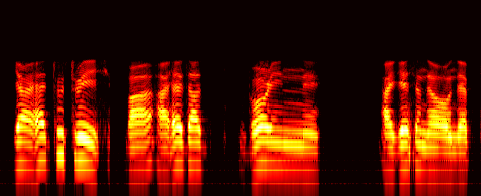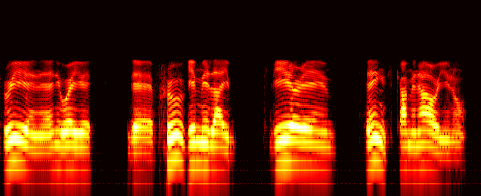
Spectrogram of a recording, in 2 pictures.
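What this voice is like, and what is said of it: Colombian Spanish accent in English. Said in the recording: “you have a unique accent, let's say ... I'm South American. I'm Colombian.”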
